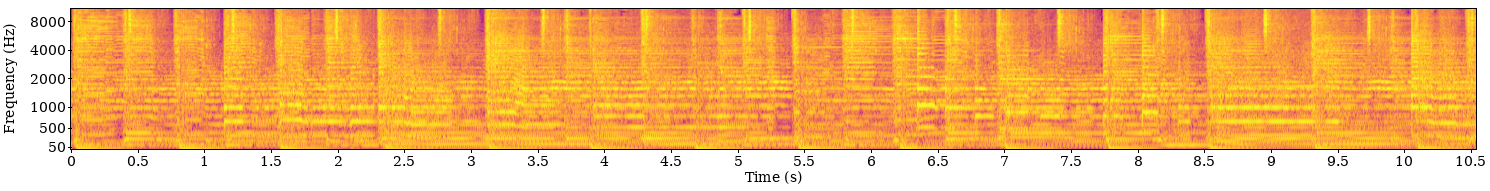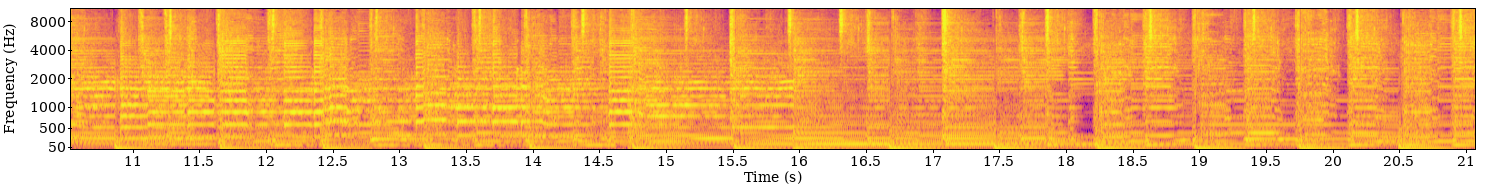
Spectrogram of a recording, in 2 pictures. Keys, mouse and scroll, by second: 0.0-0.8 typing, 1.5 Return, 2.0-10.5 typing, 12.1-19.8 drag, 20.9 Up.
